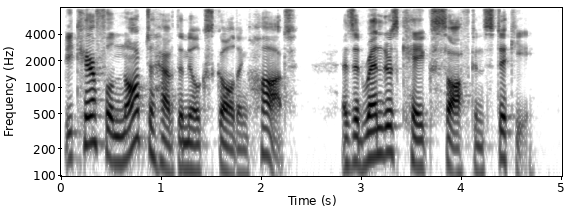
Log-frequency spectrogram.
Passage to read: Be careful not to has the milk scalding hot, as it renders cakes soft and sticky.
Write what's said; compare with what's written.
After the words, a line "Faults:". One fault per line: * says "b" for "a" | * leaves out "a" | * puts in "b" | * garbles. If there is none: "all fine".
Be careful not to have the milk scalding hot, as it renders cakes soft and sticky.
Faults:
* says "have" for "has"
